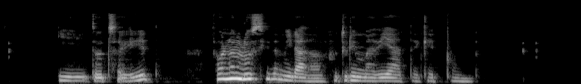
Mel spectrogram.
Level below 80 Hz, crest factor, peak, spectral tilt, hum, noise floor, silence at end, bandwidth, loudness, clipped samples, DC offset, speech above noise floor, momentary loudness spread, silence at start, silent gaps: -66 dBFS; 20 dB; -2 dBFS; -5.5 dB/octave; none; -62 dBFS; 1.1 s; 11.5 kHz; -19 LUFS; under 0.1%; under 0.1%; 43 dB; 22 LU; 0.6 s; none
